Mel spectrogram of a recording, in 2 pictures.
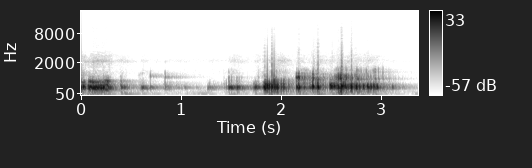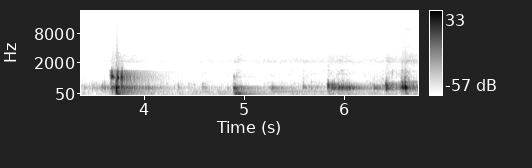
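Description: Low gurgling, rumbling bursts with pauses between, typical stomach growling from gas and fluid moving through the bowel.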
